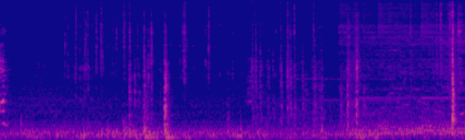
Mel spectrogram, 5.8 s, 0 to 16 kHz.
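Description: Car keys jangling with a run of small clicks as a key is worked into the ignition of a 2000–05 Chevy Impala. About four seconds in, a faint steady hum with a thin high tone comes on and holds, with one sharp click near the end.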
